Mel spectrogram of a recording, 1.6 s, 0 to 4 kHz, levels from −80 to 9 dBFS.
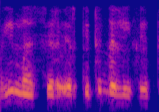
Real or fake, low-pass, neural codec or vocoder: fake; 3.6 kHz; codec, 44.1 kHz, 2.6 kbps, SNAC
